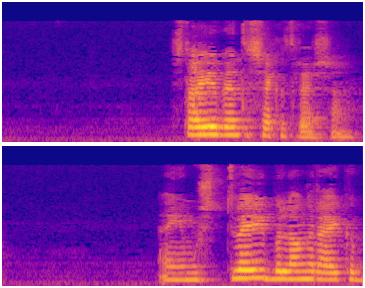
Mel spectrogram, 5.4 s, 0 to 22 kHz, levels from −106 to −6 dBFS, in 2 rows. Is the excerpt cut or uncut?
uncut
